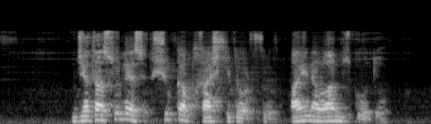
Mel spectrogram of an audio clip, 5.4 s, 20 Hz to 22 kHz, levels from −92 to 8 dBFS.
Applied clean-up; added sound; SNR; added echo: neural separator model SepFormer DNS4.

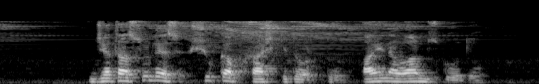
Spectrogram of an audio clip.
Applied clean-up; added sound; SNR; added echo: none; Wind chime; 13 dB; none.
